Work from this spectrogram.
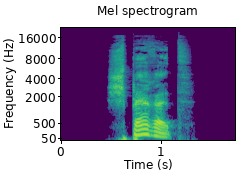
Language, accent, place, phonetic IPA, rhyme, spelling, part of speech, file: German, Germany, Berlin, [ˈʃpɛʁət], -ɛʁət, sperret, verb, De-sperret.ogg
- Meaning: second-person plural subjunctive I of sperren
